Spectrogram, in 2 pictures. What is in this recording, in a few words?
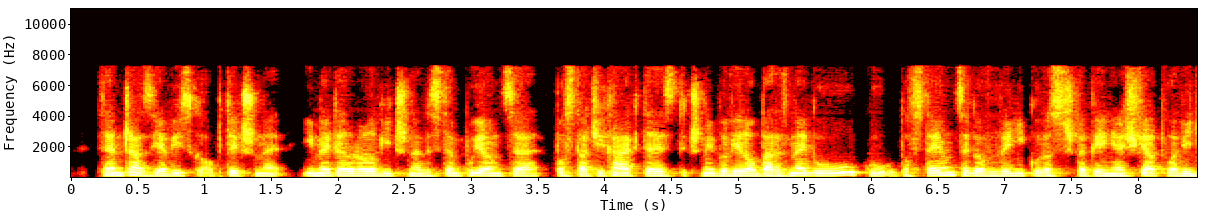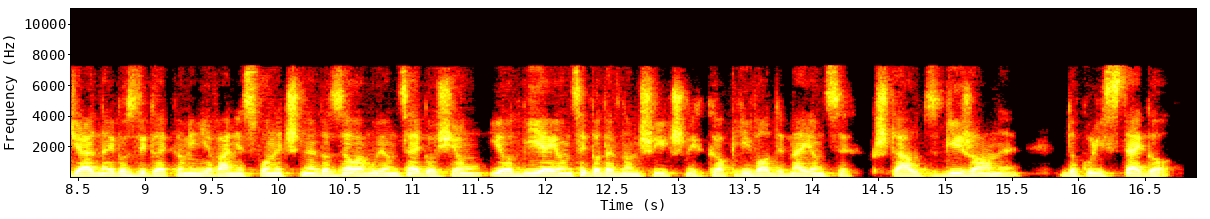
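speaker, American English; piper-voices; pl PL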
